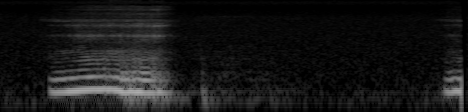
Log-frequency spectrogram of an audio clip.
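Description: One loud, low, rattling snore on an in-breath, then quiet, and the next snore beginning at the end.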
